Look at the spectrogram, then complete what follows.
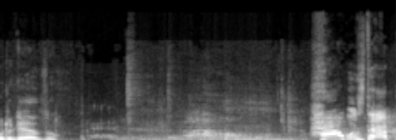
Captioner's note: audience exclaims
